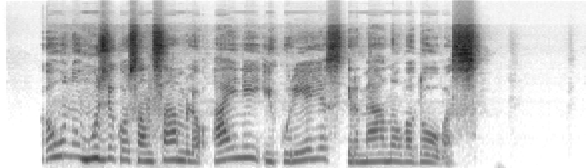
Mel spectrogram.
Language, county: Lithuanian, Telšiai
